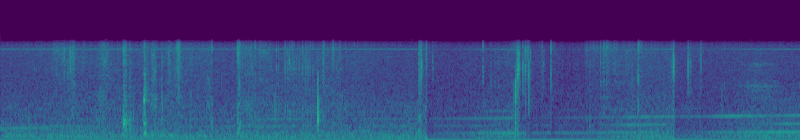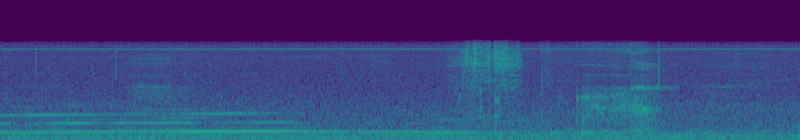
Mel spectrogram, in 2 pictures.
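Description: Faint light splashing and small clicks of a hand stirring water in a shallow aluminium cookie tin to break up floating pepper. The clicks are scattered through the first half, and there are two short rustling swishes near the end.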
